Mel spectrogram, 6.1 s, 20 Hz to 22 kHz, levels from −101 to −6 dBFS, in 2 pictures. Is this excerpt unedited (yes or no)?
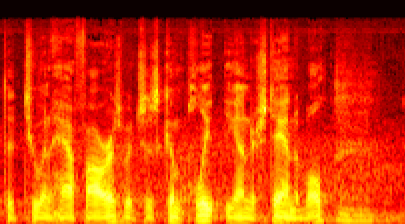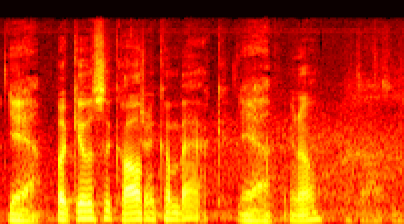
no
